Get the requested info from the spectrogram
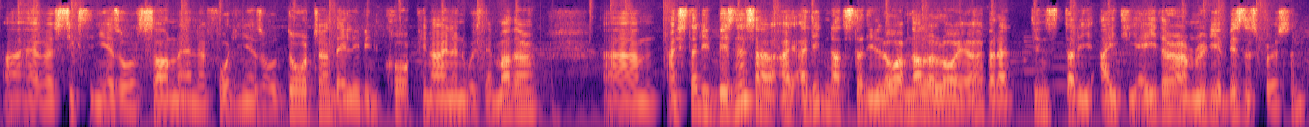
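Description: A man's voice: medium pitch, soft background music. A man in his fifties with a French accent, a guest answering in a casual interview with lots of restarts and fillers. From France. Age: 50s. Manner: halting, many restarts and fillers. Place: his room at home.

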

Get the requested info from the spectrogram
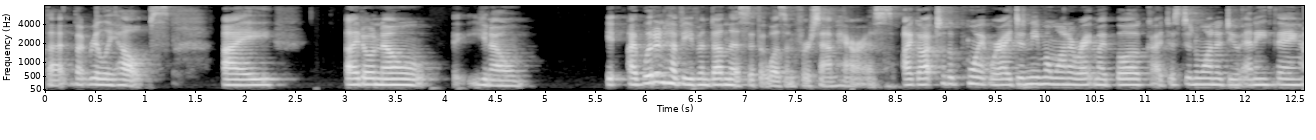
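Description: A woman born and raised in Canada, a guest author in a podcast interview, telling her story in an earnest, grateful way. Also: medium pitch.

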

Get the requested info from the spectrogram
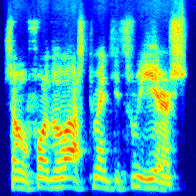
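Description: A man's voice: on the high side, fairly even intonation, normal speed, sharp tone, dull audio. A middle-aged man from Finland whose first language is Swedish, answering interview questions in a hesitant way with many fillers and frequent laughs. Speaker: sales coach and company owner.

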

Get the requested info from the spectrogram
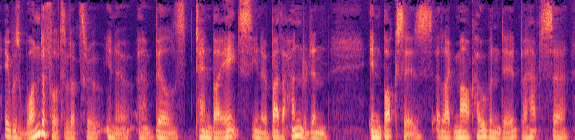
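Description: A man around seventy with a Welsh accent, a photographer telling stories in an interview in a reflective, halting way with many pauses and fillers. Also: lowish voice, fairly even intonation, darkish tone, slightly rough. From Wales. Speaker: photographer guest.

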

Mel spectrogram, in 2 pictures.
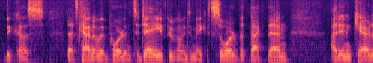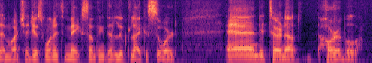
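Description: A man's voice: lowish voice, a bit bright, no room sound. Hesitant Swedish-accented young man, dry sound. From Sweden. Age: 20s. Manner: hesitant, frequent filler sounds. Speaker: podcast host. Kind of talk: casual podcast chat.

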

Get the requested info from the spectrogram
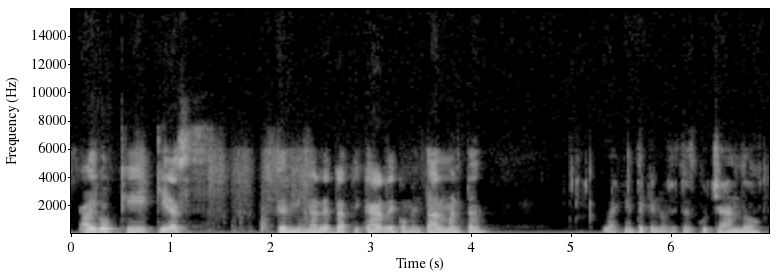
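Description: A man hosting a podcast interview, asking questions in a friendly, conversational way. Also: medium pitch. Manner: friendly, conversational, wraps up warmly. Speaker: podcast host. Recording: dull lo-fi audio.

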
